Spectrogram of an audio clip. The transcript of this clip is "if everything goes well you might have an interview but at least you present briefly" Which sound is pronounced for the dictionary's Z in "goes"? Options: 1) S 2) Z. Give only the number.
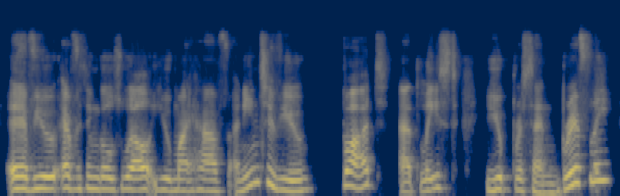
2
